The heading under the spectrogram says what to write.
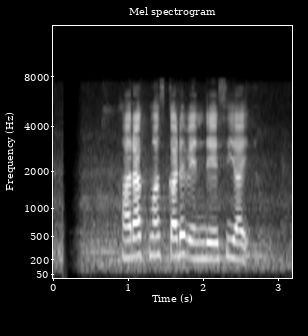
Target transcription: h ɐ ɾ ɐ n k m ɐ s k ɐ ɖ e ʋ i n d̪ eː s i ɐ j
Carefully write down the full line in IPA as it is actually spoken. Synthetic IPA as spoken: h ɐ ɾ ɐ k m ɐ s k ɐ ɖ e ʋ e n d̪ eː s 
